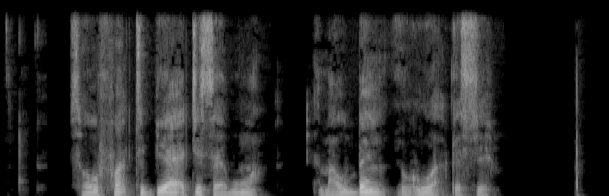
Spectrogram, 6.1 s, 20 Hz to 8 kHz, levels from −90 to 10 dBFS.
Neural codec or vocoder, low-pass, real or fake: none; 7.2 kHz; real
